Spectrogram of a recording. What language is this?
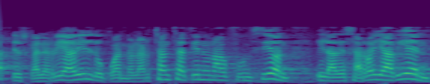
Spanish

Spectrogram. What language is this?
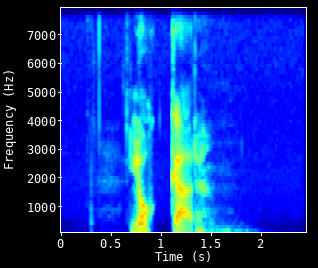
Swedish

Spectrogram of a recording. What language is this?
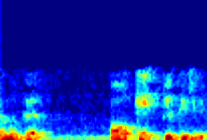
Malayalam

